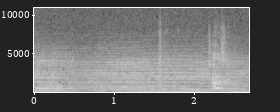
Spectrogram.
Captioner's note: door opening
